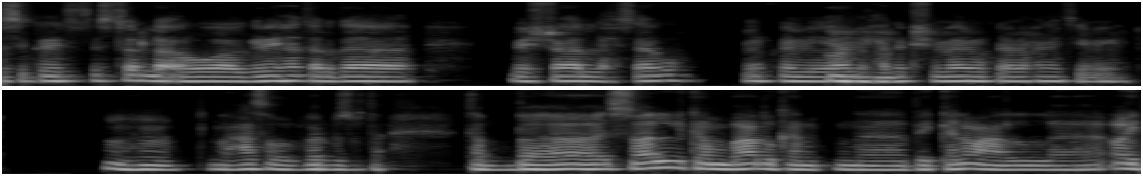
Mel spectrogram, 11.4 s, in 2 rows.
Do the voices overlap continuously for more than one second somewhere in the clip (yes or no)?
no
